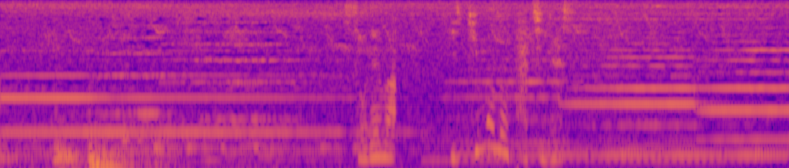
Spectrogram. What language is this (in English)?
Japanese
